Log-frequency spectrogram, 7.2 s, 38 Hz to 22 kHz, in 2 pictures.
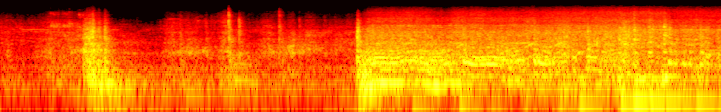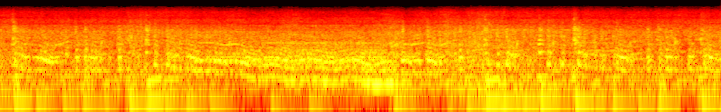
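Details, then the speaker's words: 1951 Dodge B-series five-window truck, first start attempt after long storage, gas poured in, odometer 45,418 (likely 45,000 miles): after hesitant cranks it catches and runs; revived engine running. "oh almost there well the truck actually started um it ran for about four seconds"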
